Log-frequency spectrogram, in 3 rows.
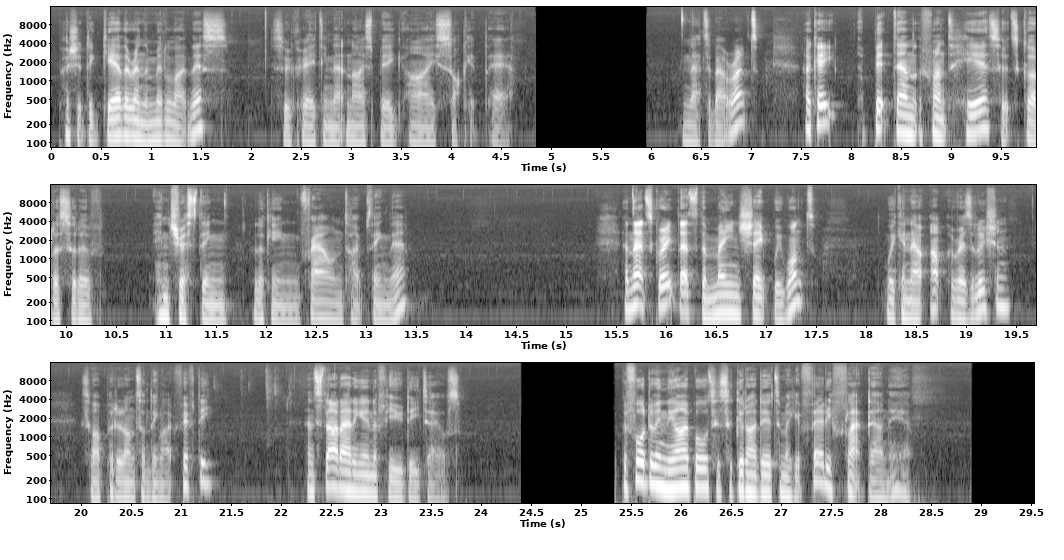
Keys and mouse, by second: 2.7 middle click, 3.4-5.3 drag, 5.3-7.2 middle drag, 8.0-11.0 drag, 11.0-13.2 middle drag, 13.2 click, 14.1-15.2 middle drag, 15.3-18.4 middle drag, 19.1-22.2 drag, 23.6-24.9 middle drag, 25.0-26.2 middle drag, 27.3-28.3 shift+middle drag, 28.3-29.5 drag.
